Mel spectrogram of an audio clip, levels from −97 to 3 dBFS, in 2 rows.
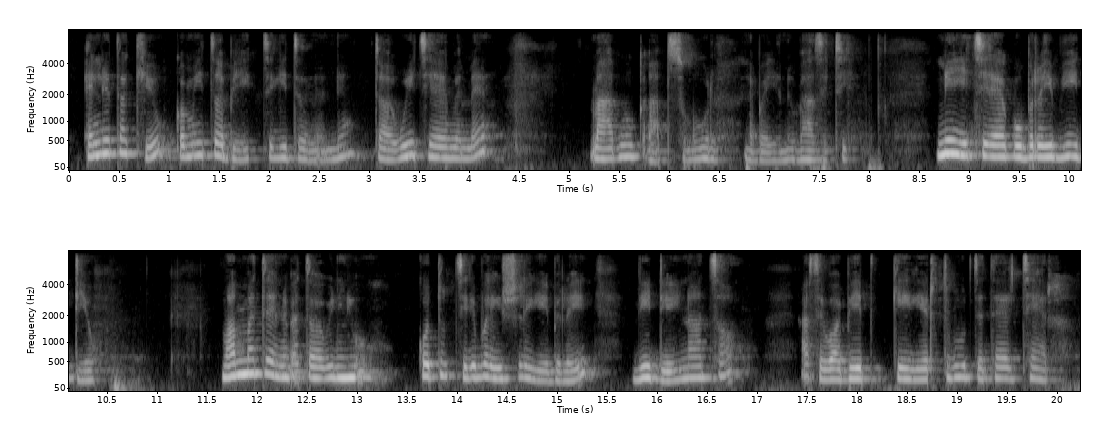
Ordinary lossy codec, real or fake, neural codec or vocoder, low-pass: none; fake; codec, 24 kHz, 0.9 kbps, WavTokenizer, medium speech release version 1; 7.2 kHz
